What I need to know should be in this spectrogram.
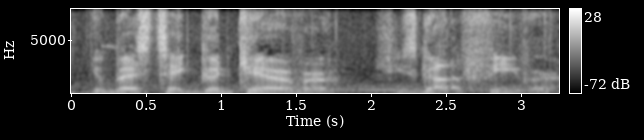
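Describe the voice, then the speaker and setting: Putting on a raspy character voice at a medium pitch, a man talks at a moderate pace with lively intonation against clear background noise. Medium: video game.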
